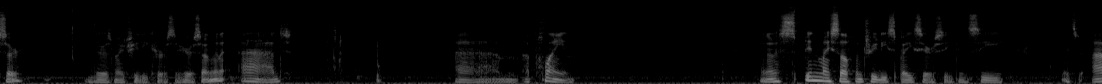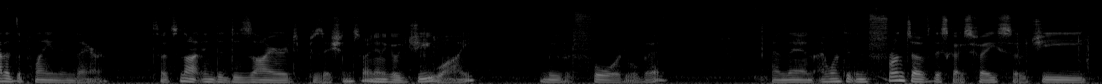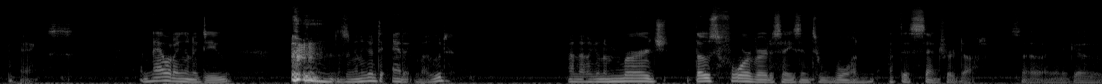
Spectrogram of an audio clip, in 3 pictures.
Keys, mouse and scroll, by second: 6.6 shift+a, 8.7 middle click, 10.1 scroll down 1, 10.5 middle click, 15.2 g, 18.1 middle click, 21.2 g, 27.4 click.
